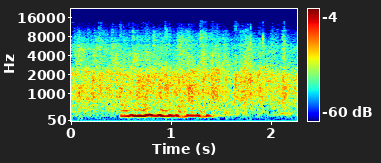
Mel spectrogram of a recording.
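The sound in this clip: An audience applauds to welcome a speaker with soft, steady clapping that swells slightly then holds evenly throughout.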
